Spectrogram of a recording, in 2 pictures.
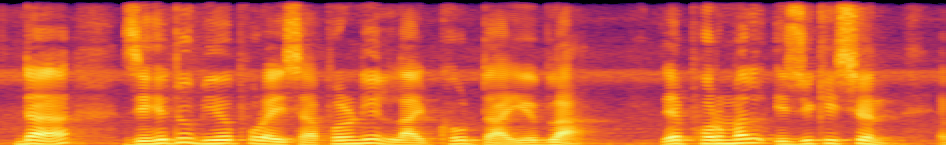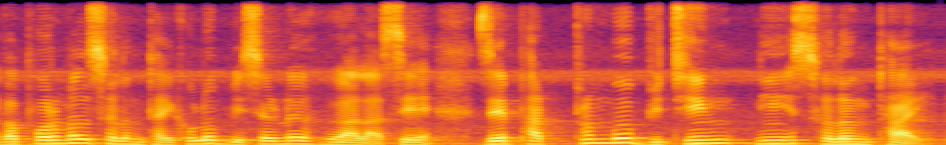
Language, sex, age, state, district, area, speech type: Bodo, male, 30-45, Assam, Chirang, rural, spontaneous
